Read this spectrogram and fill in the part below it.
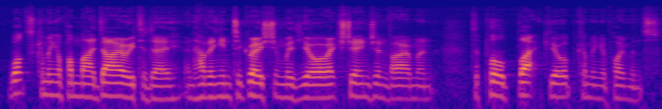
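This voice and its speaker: Here a man talks with a Yorkshire accent at a fairly quick pace. His medium-pitched voice stays monotone and flat. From Yorkshire, northern England. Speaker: tech evangelist presenter. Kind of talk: technical conference talk.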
